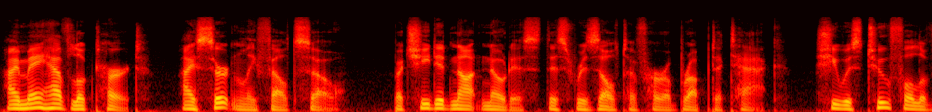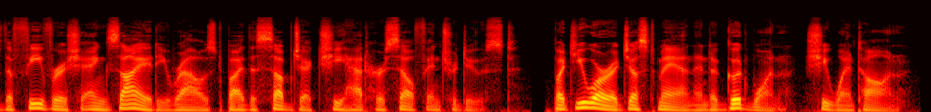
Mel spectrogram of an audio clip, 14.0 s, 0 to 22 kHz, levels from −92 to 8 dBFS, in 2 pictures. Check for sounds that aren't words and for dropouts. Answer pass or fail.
pass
